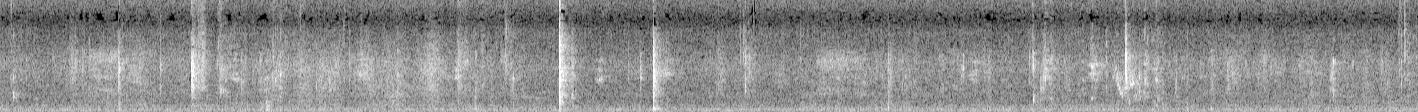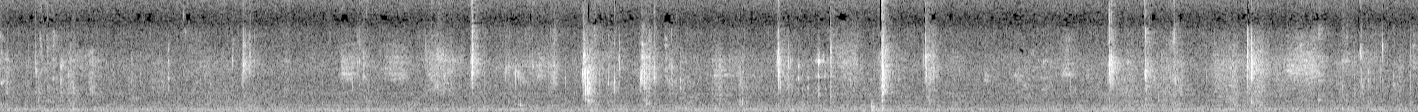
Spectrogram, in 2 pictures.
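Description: A woman chews food wetly and close to a microphone.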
